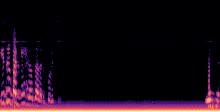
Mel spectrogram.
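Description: Loud, steady low electrical hum on the audio line, with faint high steady tones above it, heard during trouble with the phone connection. A woman's speech trails off in the first second and a half, after which the hum is left on its own.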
